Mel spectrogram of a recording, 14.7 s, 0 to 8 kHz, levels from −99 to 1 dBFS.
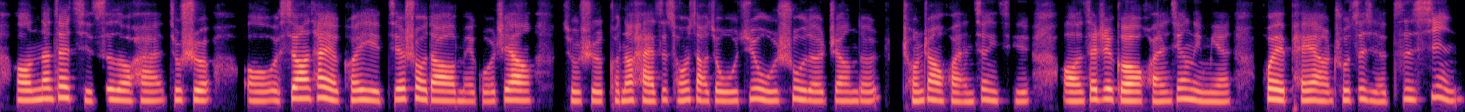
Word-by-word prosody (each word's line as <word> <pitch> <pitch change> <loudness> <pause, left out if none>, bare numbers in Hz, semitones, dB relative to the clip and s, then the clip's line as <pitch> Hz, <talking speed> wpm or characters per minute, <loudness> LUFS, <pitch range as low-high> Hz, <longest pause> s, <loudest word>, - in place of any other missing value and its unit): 呃， 225 -1 +4
那 245 +2 +3
再 270 +2 +3
其 245 -6 -7
次 235 +3 -1
的 220 -1 +2
话， 210 0 -3
就 230 0 -4
是， 220 -2 +1 0.3
呃， 205 -1 -3
我 215 0 -3
希 210 +5 -3
望 255 0 +8
他 275 +2 +4
也 235 -4 +4
可 225 +1 -1
以 225 -2 +2
接 240 +3 +1
受 245 -1 +2
到 215 -2 +4
美 200 -1 -7
国 200 0 -7
这 230 +3 -1
样 220 -1 +4 0.3
就 210 -3 -4
是 205 0 -3
可 210 +1 -8
能 215 +1 +2
孩 215 -2 +2
子 230 +3 -7
从 220 -1 -3
小 225 -3 -1
就 210 0 -2
无 205 0 -2
拘 215 +4 -6
无 220 -3 0
束 235 +2 -2
的 205 -2 -1
这 210 +1 -8
样 205 0 -3
的 210 +2 -6 0.2
成 205 -1 -2
长 225 -2 +2
环 195 -2 -4
境， 225 +2 -4
以 - - -4
及， 205 -1 -9 0.3
呃， 205 -1 +3
在 235 +3 +2
这 240 +1 +3
个 210 -2 +6
环 200 0 -3
境 250 +2 -1
里 220 -3 -1
面 195 0 -4 0.3
会 235 -3 +5
培 220 -1 -2
养 210 -2 +1
出 225 +1 -3
自 245 +3 -4
己 210 - -6
的 195 0 -6
自 245 -1 -5
信， 235 -1 -5
215 Hz, 260 characters per minute, -20 LUFS, 205-235 Hz, 0.3 s, 望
